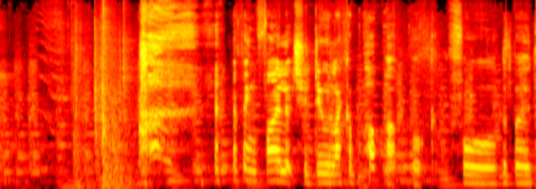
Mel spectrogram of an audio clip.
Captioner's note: laughing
